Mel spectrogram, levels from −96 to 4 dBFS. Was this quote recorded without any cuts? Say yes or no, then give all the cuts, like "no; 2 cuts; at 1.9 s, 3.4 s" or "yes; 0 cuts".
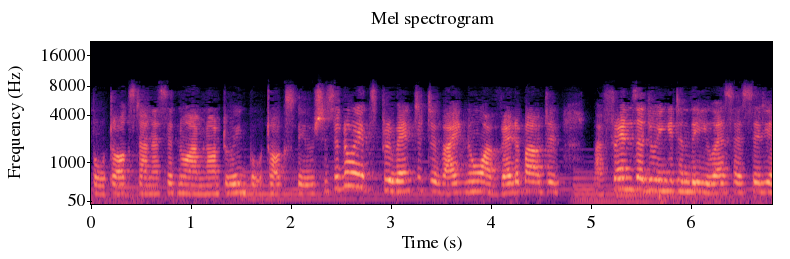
yes; 0 cuts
